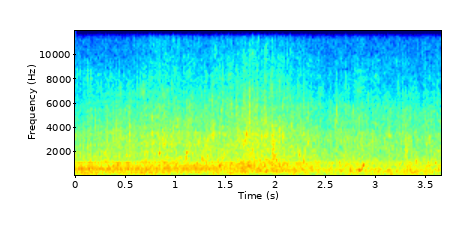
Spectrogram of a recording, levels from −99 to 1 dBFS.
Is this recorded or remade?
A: recorded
